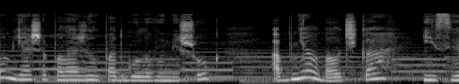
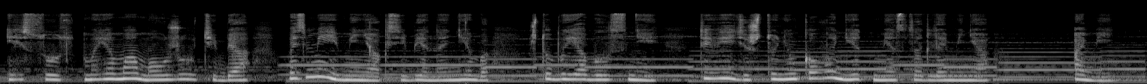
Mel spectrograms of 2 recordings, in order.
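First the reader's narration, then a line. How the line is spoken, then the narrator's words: Boy's sighing whisper. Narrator (Russian): Мальчик вздохнул и прошептал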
